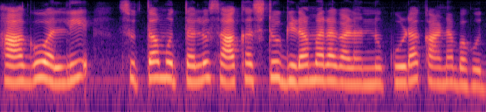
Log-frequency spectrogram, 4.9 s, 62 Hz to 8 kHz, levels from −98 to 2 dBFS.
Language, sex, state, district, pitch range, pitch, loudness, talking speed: Kannada, female, Karnataka, Bangalore, 220-260 Hz, 235 Hz, -19 LUFS, 85 wpm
